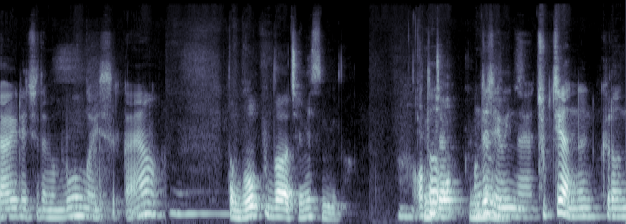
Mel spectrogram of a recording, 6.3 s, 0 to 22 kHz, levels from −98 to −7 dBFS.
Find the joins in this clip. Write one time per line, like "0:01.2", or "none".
0:01.6

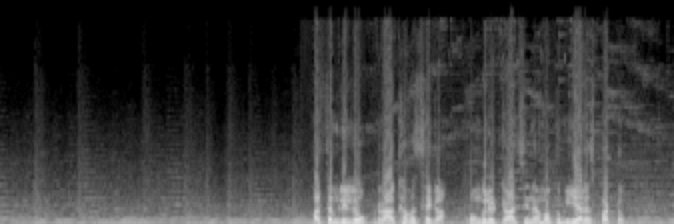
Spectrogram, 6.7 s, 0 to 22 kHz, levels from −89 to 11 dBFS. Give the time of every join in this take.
0:02.9

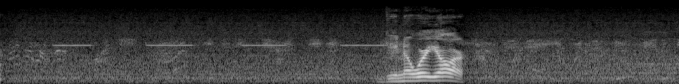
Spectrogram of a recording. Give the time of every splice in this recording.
none

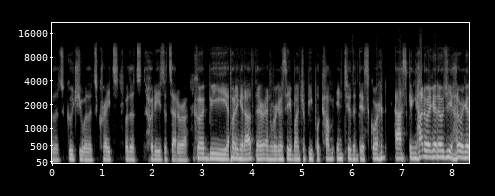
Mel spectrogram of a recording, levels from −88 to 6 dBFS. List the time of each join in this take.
0:01.3
0:02.8
0:06.7

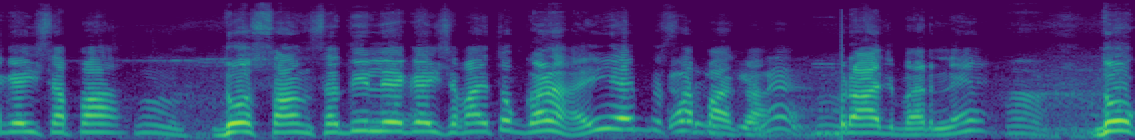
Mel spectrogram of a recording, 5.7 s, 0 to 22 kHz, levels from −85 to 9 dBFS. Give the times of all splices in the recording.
0:04.2

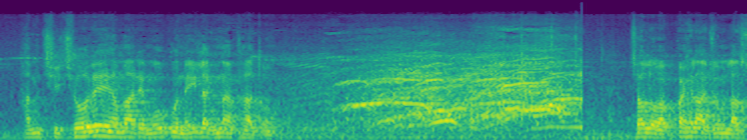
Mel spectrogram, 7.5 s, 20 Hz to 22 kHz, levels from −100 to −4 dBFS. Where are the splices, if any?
0:05.8

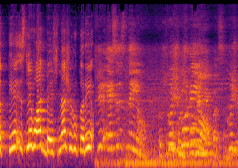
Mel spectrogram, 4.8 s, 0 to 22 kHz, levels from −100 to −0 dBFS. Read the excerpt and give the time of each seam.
0:01.9

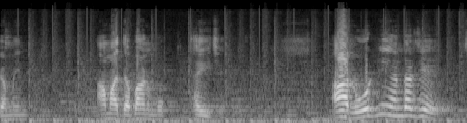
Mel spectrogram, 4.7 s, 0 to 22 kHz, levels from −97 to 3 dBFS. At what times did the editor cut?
none

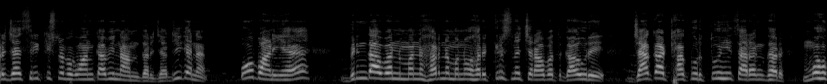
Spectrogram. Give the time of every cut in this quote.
none

